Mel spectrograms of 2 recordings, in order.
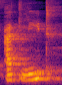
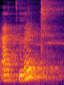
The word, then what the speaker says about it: athlete: They are, the first one is athlete, not athlete.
